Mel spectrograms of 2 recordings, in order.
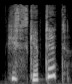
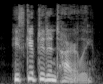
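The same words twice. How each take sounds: First: Rising on it, high disbelief; incredulous he skipped it; surprised question. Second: Skipped stressed, falling at the end; weighty stress on skipped; firm confirmation. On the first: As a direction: ask as if you can't believe it. Disbelieving question about the father. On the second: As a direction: state skipped as a bitter fact. Flat confirmation of hurt. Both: A narrator's reading.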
